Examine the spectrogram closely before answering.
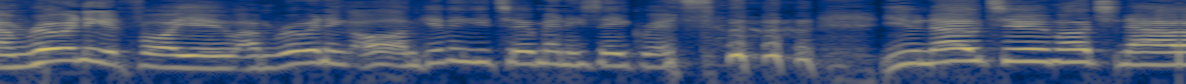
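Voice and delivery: normal talking voice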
